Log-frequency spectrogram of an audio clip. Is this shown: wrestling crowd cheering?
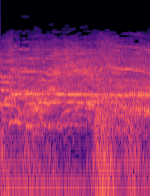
yes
